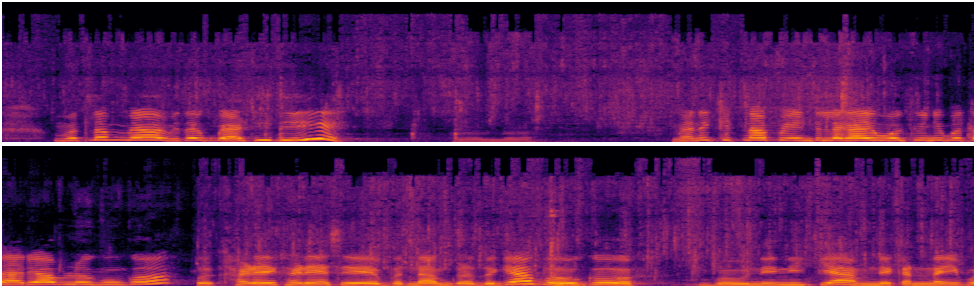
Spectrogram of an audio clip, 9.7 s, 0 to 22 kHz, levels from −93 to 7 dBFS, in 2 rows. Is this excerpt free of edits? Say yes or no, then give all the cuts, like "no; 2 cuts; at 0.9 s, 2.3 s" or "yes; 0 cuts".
no; 1 cut; at 5.8 s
